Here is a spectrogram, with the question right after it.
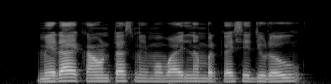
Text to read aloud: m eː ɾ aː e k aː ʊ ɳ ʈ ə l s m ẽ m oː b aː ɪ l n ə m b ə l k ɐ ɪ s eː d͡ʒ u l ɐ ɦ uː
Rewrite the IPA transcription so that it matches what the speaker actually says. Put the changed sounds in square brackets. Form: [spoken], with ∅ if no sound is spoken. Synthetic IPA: m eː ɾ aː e k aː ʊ ɳ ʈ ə [∅] s m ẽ m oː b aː ɪ l n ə m b ə [ɾ] k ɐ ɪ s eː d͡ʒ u [ɾ] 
